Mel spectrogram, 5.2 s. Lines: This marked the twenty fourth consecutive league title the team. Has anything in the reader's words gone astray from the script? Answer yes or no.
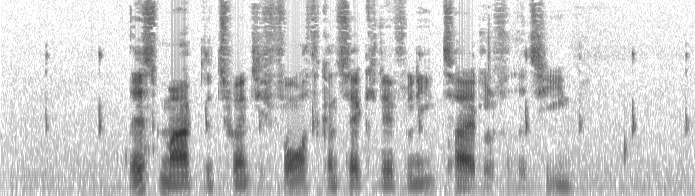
yes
